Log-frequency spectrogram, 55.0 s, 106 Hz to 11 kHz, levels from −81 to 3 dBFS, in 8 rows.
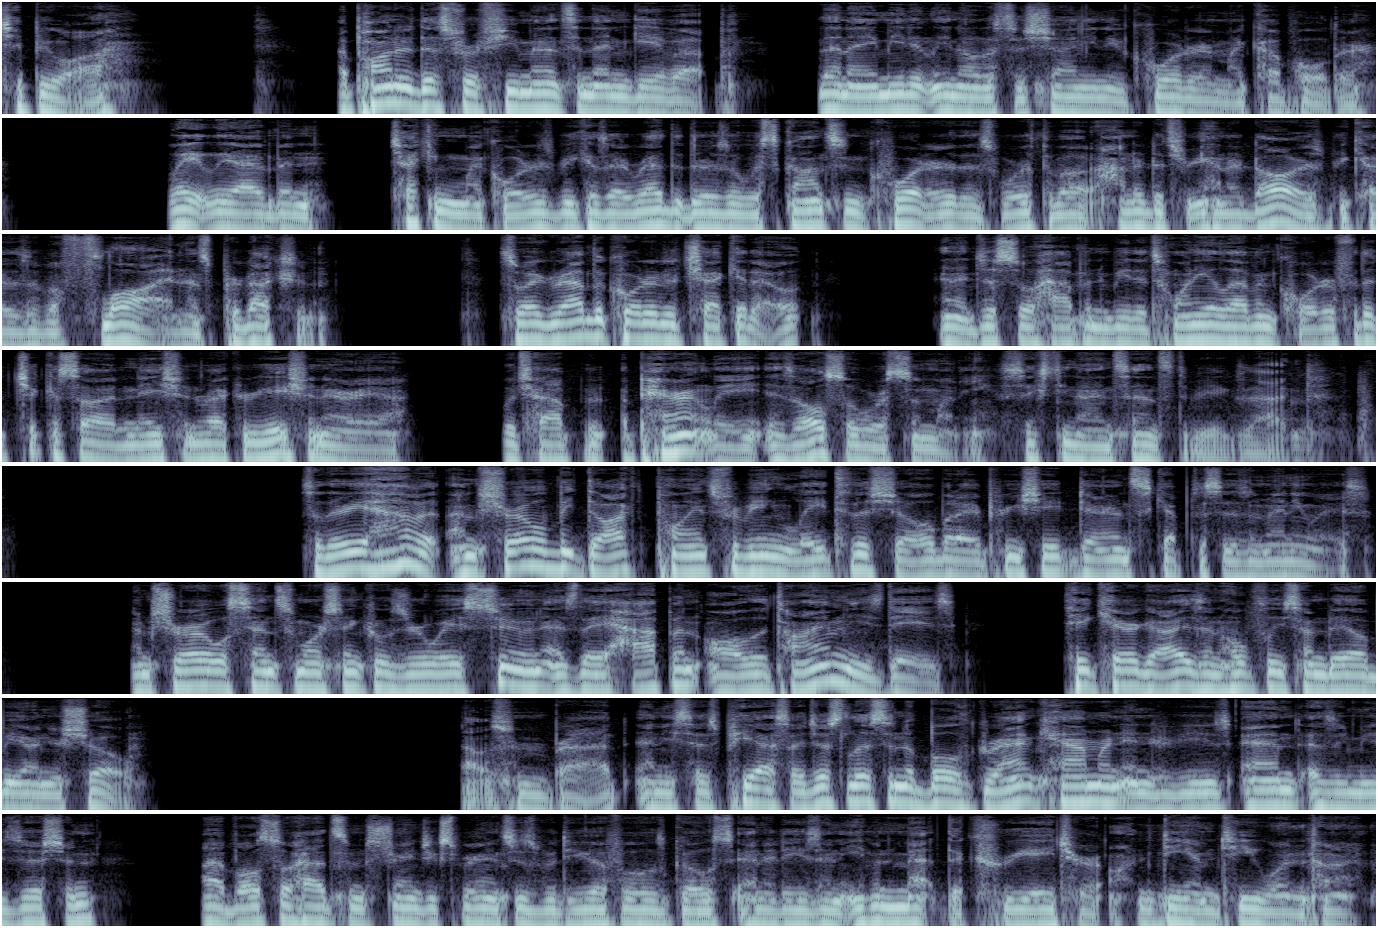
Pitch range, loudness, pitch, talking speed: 105-125 Hz, -19 LUFS, 115 Hz, 200 wpm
